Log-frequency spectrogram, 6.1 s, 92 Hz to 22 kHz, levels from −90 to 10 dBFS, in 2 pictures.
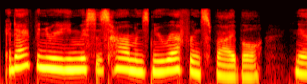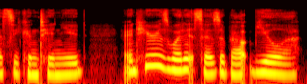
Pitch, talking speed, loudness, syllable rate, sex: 210 Hz, 185 wpm, -17 LUFS, 6.1 syllables/s, female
